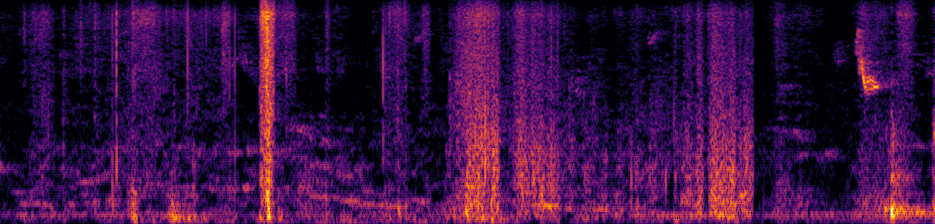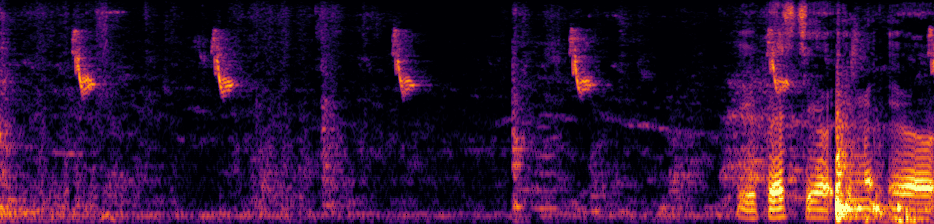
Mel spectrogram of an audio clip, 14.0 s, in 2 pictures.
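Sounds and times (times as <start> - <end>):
bird chirping: 6.2 - 9.1, 9.7 - 10.4, 11.1 - 14.0.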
